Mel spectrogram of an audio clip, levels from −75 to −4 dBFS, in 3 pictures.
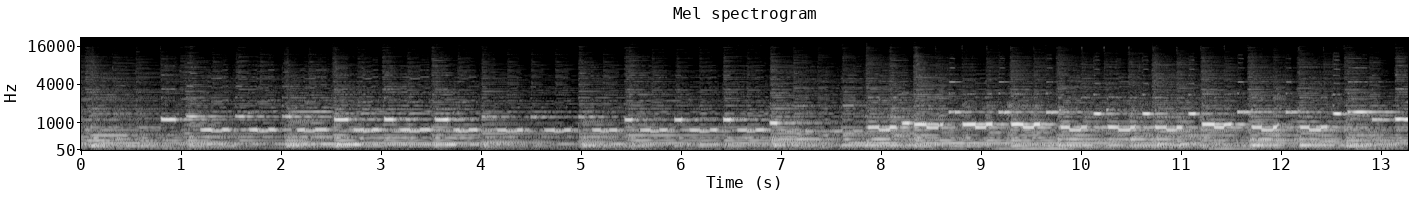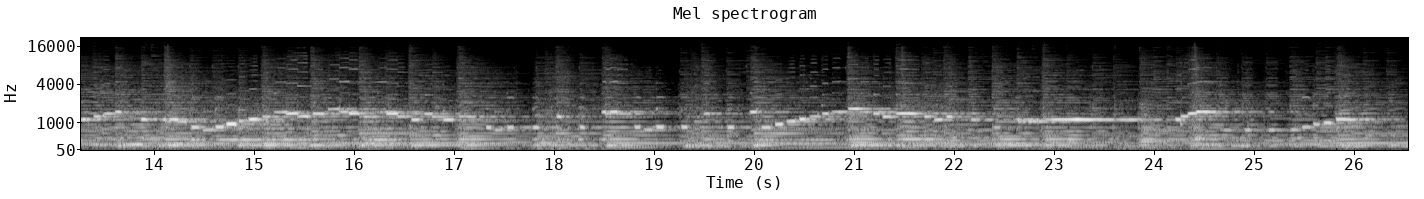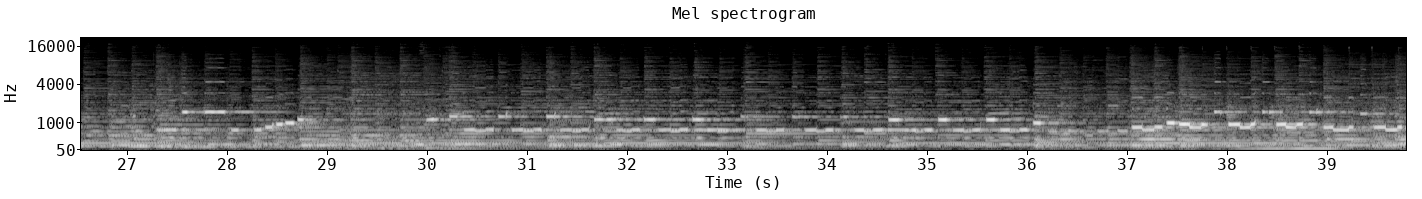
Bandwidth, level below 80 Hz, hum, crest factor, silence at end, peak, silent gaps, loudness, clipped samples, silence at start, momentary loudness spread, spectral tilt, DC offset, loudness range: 17.5 kHz; -54 dBFS; none; 16 dB; 0 s; -4 dBFS; none; -20 LUFS; under 0.1%; 0 s; 9 LU; -5.5 dB/octave; under 0.1%; 5 LU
